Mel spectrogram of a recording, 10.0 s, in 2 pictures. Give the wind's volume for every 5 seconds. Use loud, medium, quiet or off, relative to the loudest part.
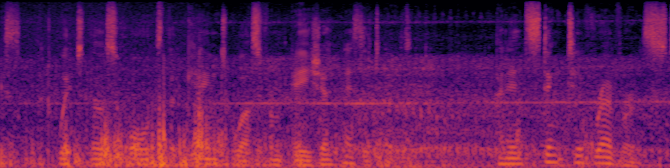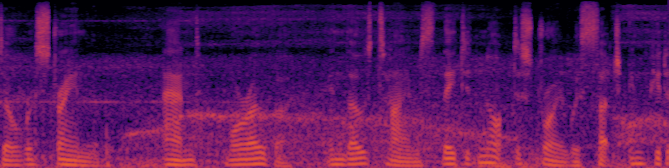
loud, medium.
